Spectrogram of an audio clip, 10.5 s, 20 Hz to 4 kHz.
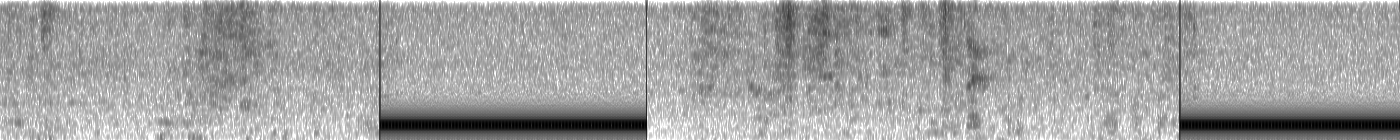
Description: Ringback tone (North America), 440 + 480 Hz.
